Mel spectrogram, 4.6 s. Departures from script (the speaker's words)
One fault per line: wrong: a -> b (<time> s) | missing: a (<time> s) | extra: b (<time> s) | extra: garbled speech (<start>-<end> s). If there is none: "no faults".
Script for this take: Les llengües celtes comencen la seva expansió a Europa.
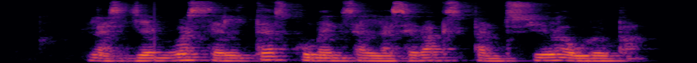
no faults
